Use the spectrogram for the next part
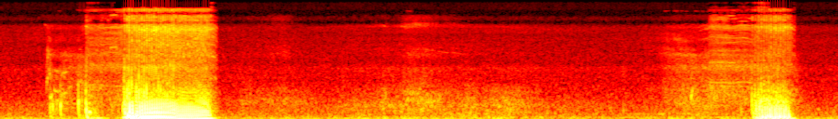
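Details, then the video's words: Snoring from a sleeping pug: a snuffly lead-in, then a heavy, rattling snore lasting almost a second, a long quiet pause, and a shorter, softer second snore. "Храп и сопение мопса"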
